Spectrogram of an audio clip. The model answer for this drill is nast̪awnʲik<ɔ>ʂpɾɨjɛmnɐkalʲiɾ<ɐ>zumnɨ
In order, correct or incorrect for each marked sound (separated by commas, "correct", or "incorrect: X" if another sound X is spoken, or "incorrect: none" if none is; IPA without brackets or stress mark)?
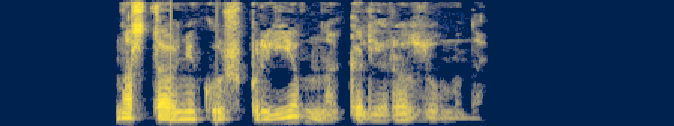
incorrect: u, incorrect: a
